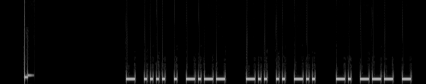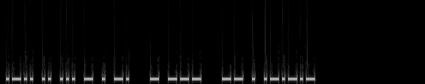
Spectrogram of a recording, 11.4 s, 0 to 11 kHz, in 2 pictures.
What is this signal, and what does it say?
Morse code, heard as a keyed tone, about 30 wpm, 700 Hz. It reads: THEY DID NOT LISTEN TO ME.
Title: Sentences from Top 600 Words 30wpm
